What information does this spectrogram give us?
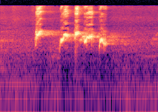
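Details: Red-whiskered bulbul delivering a crisp master-song phrase: five quick, loud, bright whistled notes slurring up and down within about a second, in quiet surroundings.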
